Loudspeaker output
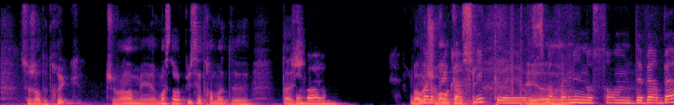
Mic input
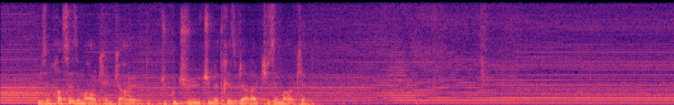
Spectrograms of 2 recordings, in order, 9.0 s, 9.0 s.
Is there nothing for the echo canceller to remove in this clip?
Yes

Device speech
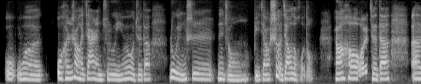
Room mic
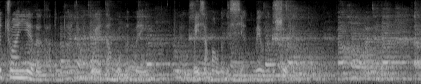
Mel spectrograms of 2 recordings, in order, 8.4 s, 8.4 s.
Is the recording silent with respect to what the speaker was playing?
No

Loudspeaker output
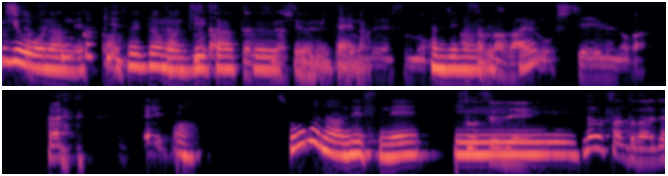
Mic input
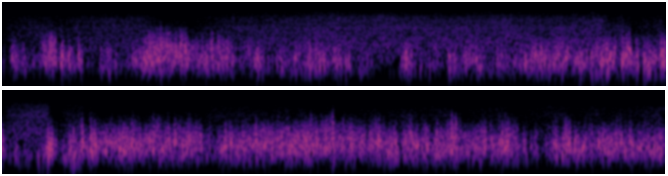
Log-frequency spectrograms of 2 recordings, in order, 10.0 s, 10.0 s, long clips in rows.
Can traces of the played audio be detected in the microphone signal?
No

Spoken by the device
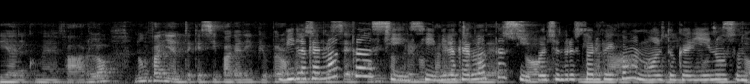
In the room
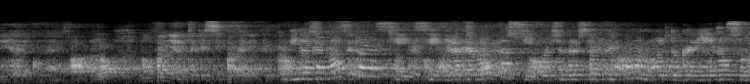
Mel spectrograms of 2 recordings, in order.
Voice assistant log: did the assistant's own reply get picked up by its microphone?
Yes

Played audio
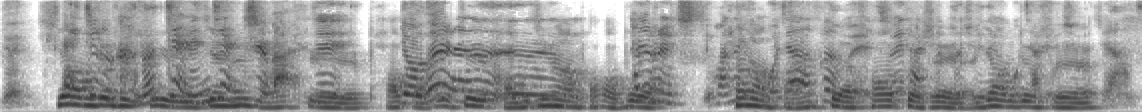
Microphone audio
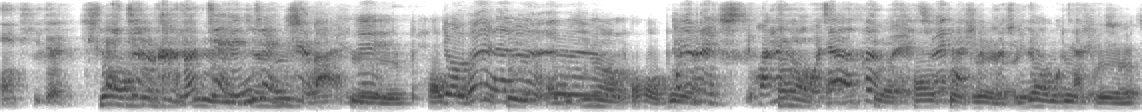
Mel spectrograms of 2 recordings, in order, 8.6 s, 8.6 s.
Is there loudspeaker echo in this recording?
Yes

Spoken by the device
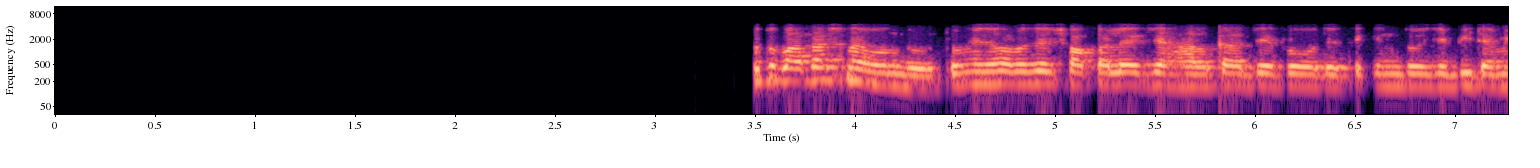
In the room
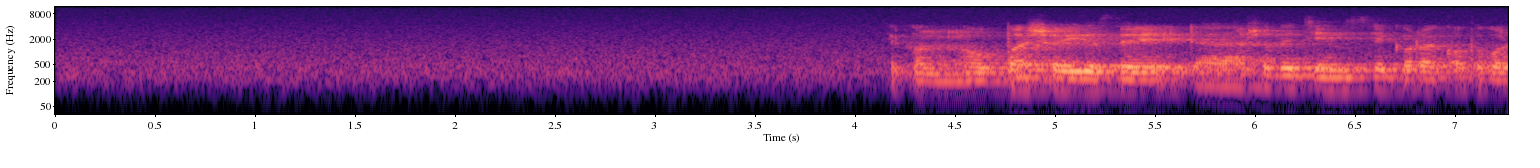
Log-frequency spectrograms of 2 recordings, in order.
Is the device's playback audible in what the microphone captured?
No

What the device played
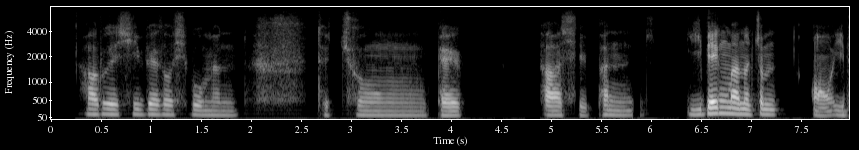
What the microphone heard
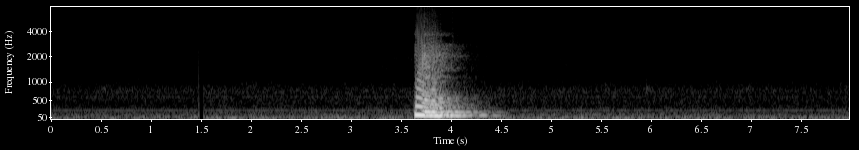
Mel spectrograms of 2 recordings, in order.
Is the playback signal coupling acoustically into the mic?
No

